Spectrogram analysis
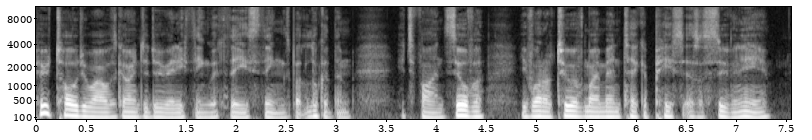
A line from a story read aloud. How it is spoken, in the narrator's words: he got red, and exclaimed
